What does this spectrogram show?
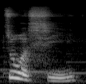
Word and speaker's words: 作息: 坐席，坐声调第四声，席声调第二声。坐席，坐席，坐席。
